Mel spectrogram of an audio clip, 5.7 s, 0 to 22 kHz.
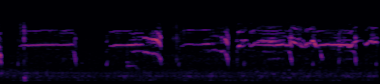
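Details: Peregrine falcon chicks fed by their mother at evening, Żerań power plant, Warsaw, Poland, 15 July 2022: thinner, steadier whistled wails, some with abrupt downward flicks, separated by clear gaps, quieter than nearby cries.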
